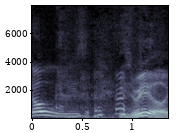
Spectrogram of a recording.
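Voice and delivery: high and slow, a mock gasp of discovery; mock surprise. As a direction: act amazed that the still dog is alive.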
